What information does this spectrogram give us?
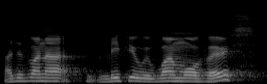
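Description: A man with a somewhat high-pitched voice delivers a sermon to his congregation. He speaks earnestly and slows his words when he wants them to land. His voice rings with the long reverb of a church hall. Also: flat delivery. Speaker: preacher.

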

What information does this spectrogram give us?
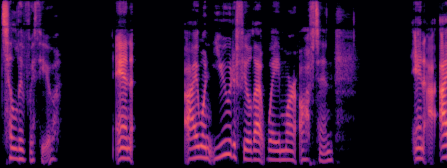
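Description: A woman playing a bashful, secretly affectionate young tsundere roommate in an ASMR roleplay, speaking in a halting, flustered way with sighs. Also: mid-range voice, a bit bright, no room sound, clean studio sound, close to an everyday voice.

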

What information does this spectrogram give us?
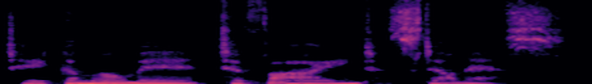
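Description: A woman softly narrating a guided meditation in a soothing, breathy manner. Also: on the low side, little pitch movement, slow. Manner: soft, breathy, soothing delivery.

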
